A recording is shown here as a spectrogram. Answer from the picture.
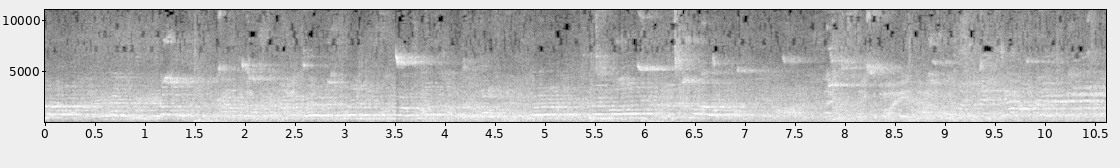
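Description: Basketball game in a large echoing gym: a ball being dribbled on the hardwood floor, short high sneaker squeaks, and the crowd talking and calling out throughout.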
